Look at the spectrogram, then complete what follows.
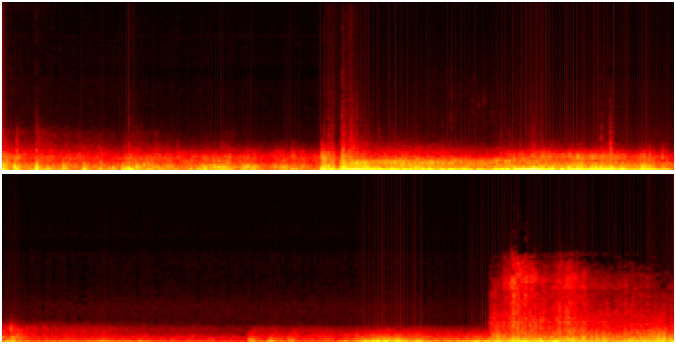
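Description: Thunder rumbling, with a sharp crack about three seconds in. The rumble dies down for a few seconds, then a loud, brighter peal of thunder breaks near the end.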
